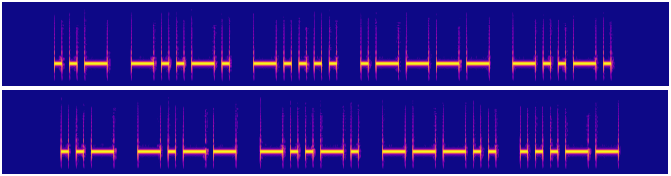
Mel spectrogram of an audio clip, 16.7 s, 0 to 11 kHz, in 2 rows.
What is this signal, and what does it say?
Morse code, heard as a keyed tone, about 13 wpm, 800 Hz. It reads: U/61/ UY/83
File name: LEZIONI / 10 SIGNS / 10A SLASH 12wpm 2314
